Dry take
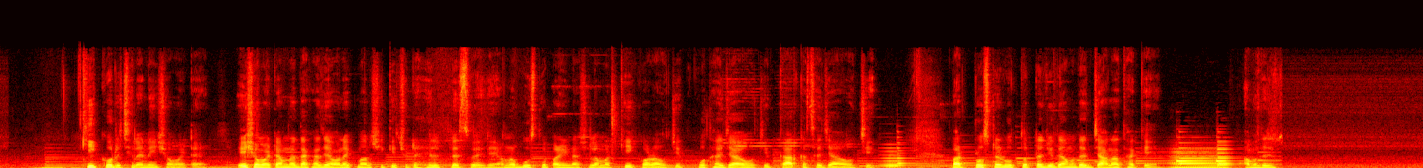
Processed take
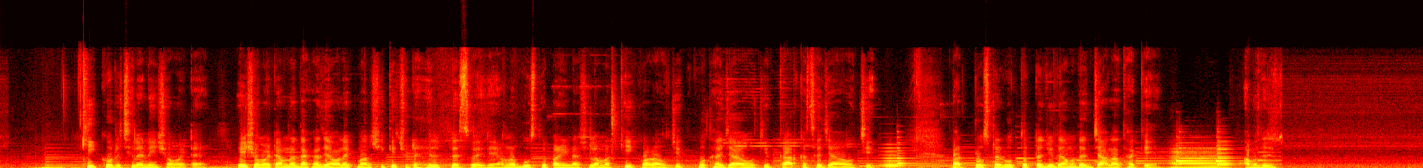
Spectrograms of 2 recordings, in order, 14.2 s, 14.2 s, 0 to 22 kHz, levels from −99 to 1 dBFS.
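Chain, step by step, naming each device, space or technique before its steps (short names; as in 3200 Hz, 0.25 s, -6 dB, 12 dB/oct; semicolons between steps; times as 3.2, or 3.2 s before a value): drum-bus smash (transient shaper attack +4 dB, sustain 0 dB; compressor, threshold -18 dBFS, peak gain reduction 9 dB; soft clip -14 dBFS, distortion -19 dB); gain +2.5 dB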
